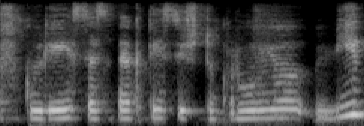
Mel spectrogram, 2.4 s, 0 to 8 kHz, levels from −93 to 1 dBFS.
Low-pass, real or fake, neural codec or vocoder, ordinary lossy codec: 7.2 kHz; fake; codec, 44.1 kHz, 2.6 kbps, DAC; Opus, 64 kbps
